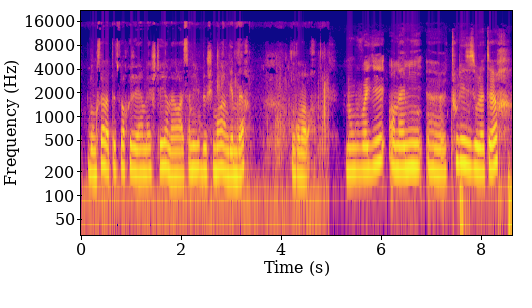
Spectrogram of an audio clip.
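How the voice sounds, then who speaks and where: There is noticeable background noise. A woman talks at a moderate pace with a fairly high pitch and monotone, flat intonation. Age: 30s. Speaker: horse owner and rider. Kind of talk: casual vlog talk to camera.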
